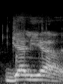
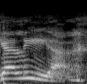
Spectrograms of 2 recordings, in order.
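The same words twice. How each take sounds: First: It is said flat, without stress. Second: It is said with one syllable stressed.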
